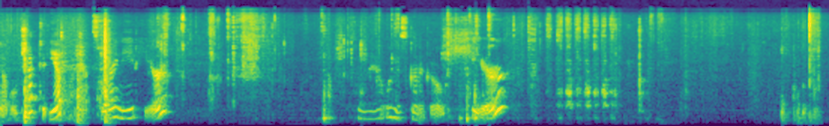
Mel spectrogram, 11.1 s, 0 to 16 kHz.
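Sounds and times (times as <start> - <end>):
hands scratching paper strip: 7.0 - 8.3.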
